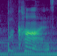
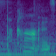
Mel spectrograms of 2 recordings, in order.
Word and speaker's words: pecans: Finish this part of the recipe, we're gonna actually mix in our coconut and our pecans. And yes, that's how you say it. It's pecans, not pecan.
